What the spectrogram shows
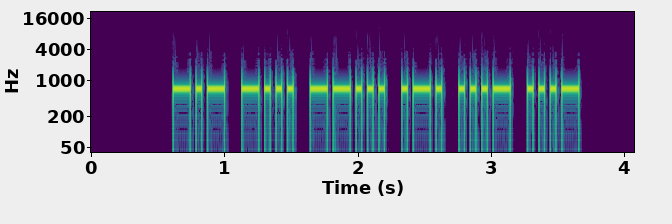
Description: Morse code, heard as a keyed tone, about 28 wpm, 700 Hz. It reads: KB7RVV
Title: USA Call Signs 28wpm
